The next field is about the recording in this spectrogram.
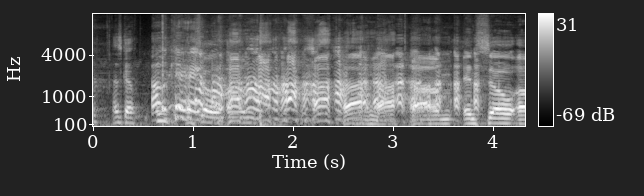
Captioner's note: everyone laughs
